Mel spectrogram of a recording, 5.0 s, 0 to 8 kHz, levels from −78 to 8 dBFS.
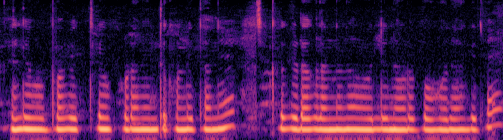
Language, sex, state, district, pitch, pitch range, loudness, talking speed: Kannada, female, Karnataka, Raichur, 235 Hz, 235-245 Hz, -11 LUFS, 120 wpm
